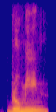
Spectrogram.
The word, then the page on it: bromine: Indian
